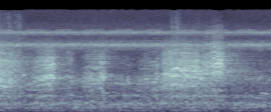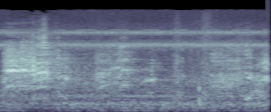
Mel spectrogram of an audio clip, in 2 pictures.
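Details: Macaws with other parrots congregating at a Tambopata clay lick in Peru to eat clay. Scratchy, harsh squawks rise and fall in irregular bursts, one louder shriek near the middle, over an unbroken insect buzz.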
